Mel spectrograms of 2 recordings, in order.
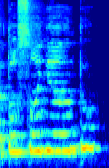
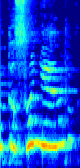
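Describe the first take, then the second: First: Said in the usual way. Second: Crying. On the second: Retold or imitated. Fearing son died, breaking down.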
